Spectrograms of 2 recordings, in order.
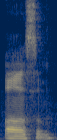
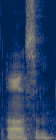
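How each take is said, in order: Both takes have the same delivery.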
